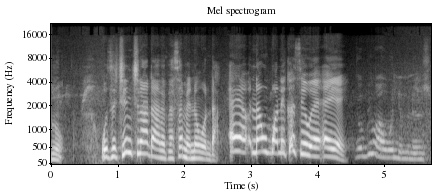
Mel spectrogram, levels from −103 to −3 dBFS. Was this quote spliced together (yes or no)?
no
